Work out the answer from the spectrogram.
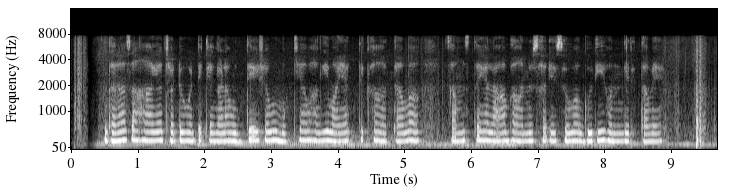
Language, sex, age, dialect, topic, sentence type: Kannada, female, 18-24, Central, banking, statement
